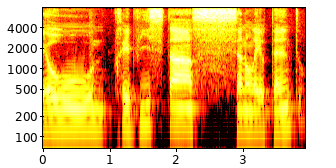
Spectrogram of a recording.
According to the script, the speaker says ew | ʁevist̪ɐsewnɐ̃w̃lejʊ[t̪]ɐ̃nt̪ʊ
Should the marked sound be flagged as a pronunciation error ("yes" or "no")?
no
